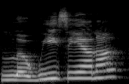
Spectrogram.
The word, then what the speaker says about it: Louisiana: I think that's easier because of the spelling, just to think of it as an oo sound. But if you hear Louisiana, that's fine.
